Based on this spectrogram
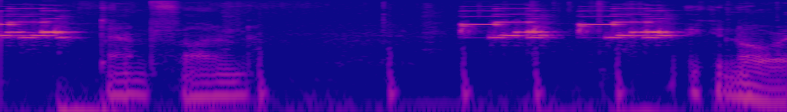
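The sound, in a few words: phone ringing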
